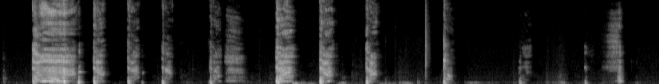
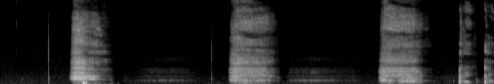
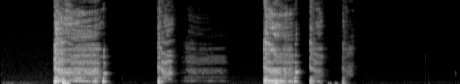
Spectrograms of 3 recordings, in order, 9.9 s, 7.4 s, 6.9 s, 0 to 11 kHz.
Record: cough_length: 9.9 s
cough_amplitude: 14964
cough_signal_mean_std_ratio: 0.35
exhalation_length: 7.4 s
exhalation_amplitude: 12465
exhalation_signal_mean_std_ratio: 0.34
three_cough_length: 6.9 s
three_cough_amplitude: 32184
three_cough_signal_mean_std_ratio: 0.32
survey_phase: alpha (2021-03-01 to 2021-08-12)
age: 18-44
gender: Female
wearing_mask: 'No'
symptom_cough_any: true
symptom_shortness_of_breath: true
symptom_diarrhoea: true
symptom_change_to_sense_of_smell_or_taste: true
smoker_status: Never smoked
respiratory_condition_asthma: false
respiratory_condition_other: false
recruitment_source: Test and Trace
submission_delay: 5 days
covid_test_result: Positive
covid_test_method: LFT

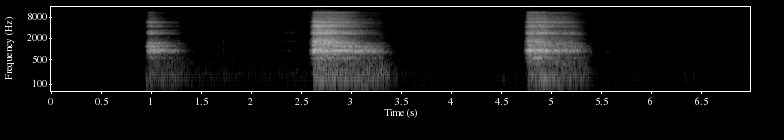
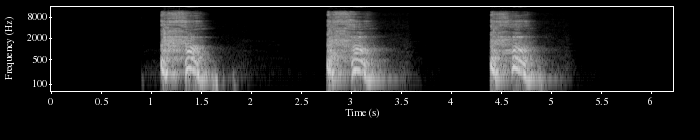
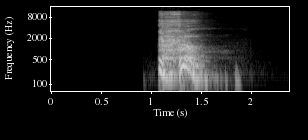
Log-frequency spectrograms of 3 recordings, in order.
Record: exhalation_length: 7.0 s
exhalation_amplitude: 15030
exhalation_signal_mean_std_ratio: 0.3
three_cough_length: 6.2 s
three_cough_amplitude: 30253
three_cough_signal_mean_std_ratio: 0.38
cough_length: 2.4 s
cough_amplitude: 27863
cough_signal_mean_std_ratio: 0.35
survey_phase: beta (2021-08-13 to 2022-03-07)
age: 65+
gender: Male
wearing_mask: 'No'
symptom_none: true
smoker_status: Never smoked
respiratory_condition_asthma: false
respiratory_condition_other: false
recruitment_source: REACT
submission_delay: 2 days
covid_test_result: Negative
covid_test_method: RT-qPCR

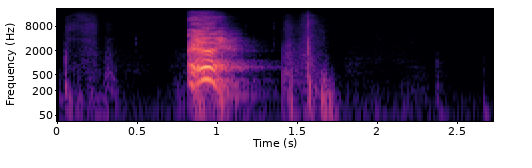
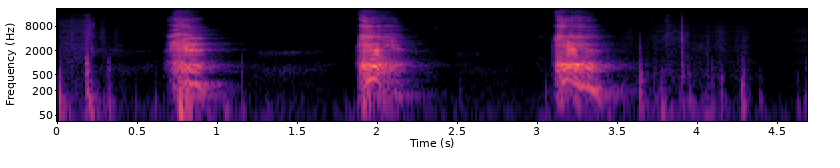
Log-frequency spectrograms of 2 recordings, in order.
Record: cough_length: 2.7 s
cough_amplitude: 32102
cough_signal_mean_std_ratio: 0.23
three_cough_length: 4.7 s
three_cough_amplitude: 15524
three_cough_signal_mean_std_ratio: 0.31
survey_phase: beta (2021-08-13 to 2022-03-07)
age: 65+
gender: Female
wearing_mask: 'No'
symptom_none: true
symptom_onset: 13 days
smoker_status: Ex-smoker
respiratory_condition_asthma: false
respiratory_condition_other: false
recruitment_source: REACT
submission_delay: 1 day
covid_test_result: Negative
covid_test_method: RT-qPCR
influenza_a_test_result: Unknown/Void
influenza_b_test_result: Unknown/Void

